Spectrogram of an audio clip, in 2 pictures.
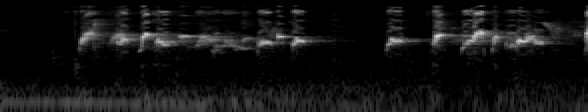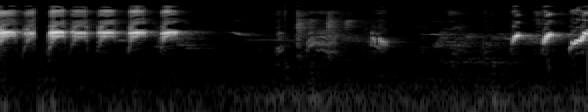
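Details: Red-whiskered bulbul song used to stir other bulbuls into fighting and competitive singing: a run of loud, bright warbled phrases, rapid rising and falling notes in bursts, then a quieter pause and renewed chirping at the end.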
